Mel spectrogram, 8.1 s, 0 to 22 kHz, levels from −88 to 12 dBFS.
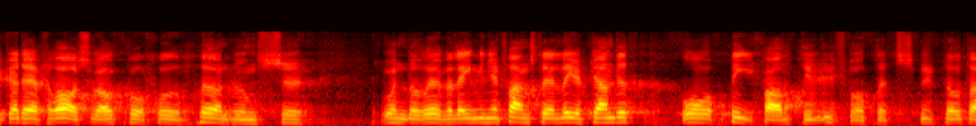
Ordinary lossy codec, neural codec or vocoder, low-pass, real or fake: none; codec, 16 kHz, 1 kbps, FunCodec, trained on Chinese and English, 50 frames a second; none; fake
